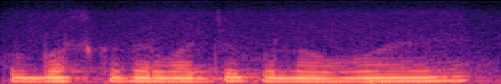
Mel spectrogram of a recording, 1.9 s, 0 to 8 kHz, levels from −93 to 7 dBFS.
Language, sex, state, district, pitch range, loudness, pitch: Hindi, male, Uttar Pradesh, Shamli, 115-120 Hz, -14 LUFS, 115 Hz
